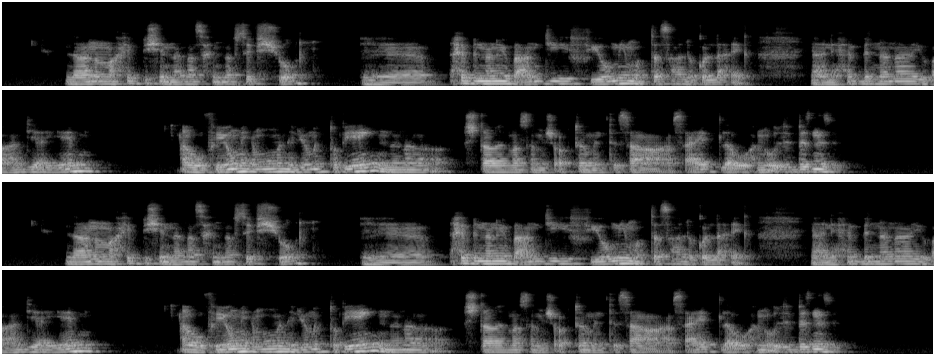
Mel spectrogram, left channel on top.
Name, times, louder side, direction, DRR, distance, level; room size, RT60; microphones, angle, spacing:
voice 1, 0.6-3.0 3.6-10.2 11.1-17.7, left 1 dB, 5° right, 1 dB, 0.9 m, -24 dB
5.4 x 2.0 x 2.3 m, 0.37 s
head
